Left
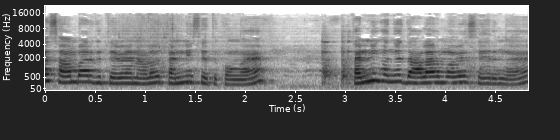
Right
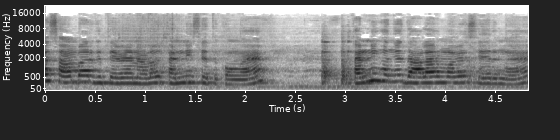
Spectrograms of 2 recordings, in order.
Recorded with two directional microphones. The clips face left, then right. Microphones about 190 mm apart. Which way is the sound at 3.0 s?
45° left (ahead or behind).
